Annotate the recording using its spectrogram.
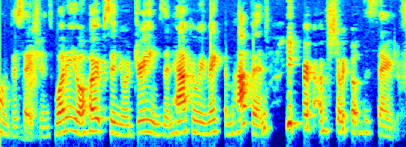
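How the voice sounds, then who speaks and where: Talking at a fairly quick pace, a woman uses a normal speaking voice, medium in pitch, with ordinary pitch variation. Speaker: podcast host. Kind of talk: podcast host conversation.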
